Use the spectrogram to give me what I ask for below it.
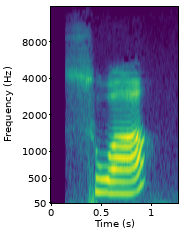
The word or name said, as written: Soi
